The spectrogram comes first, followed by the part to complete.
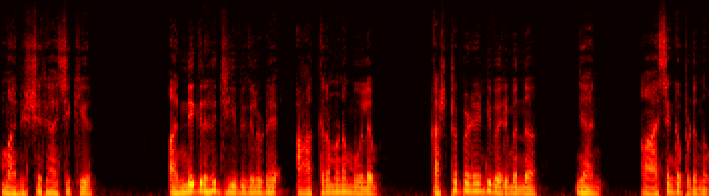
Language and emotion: Malayalam, fearful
